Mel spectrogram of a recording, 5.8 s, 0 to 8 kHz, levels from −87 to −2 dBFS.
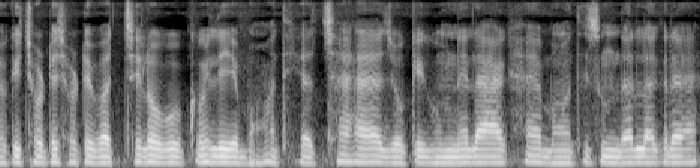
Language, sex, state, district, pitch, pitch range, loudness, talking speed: Hindi, male, Chhattisgarh, Sukma, 115 Hz, 110-120 Hz, -16 LUFS, 255 wpm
